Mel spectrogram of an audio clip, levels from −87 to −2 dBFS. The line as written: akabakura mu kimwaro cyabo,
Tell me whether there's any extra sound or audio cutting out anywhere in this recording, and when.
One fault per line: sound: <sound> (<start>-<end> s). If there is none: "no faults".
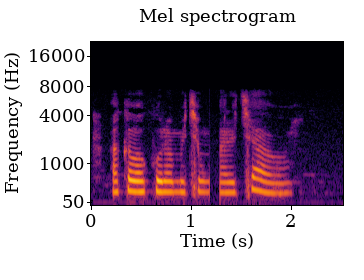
sound: dropout (1.2-1.3 s)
